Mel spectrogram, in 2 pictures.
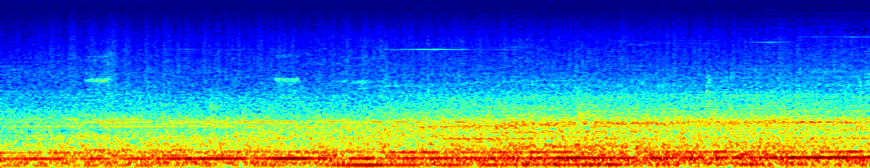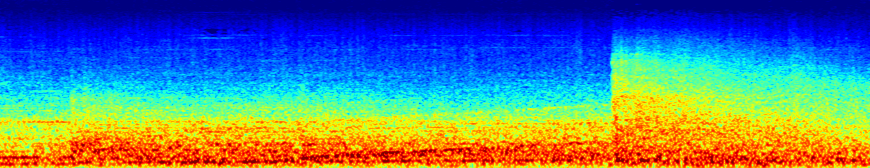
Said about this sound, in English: Okay, so what do we have next? So next we have some big doors closing.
